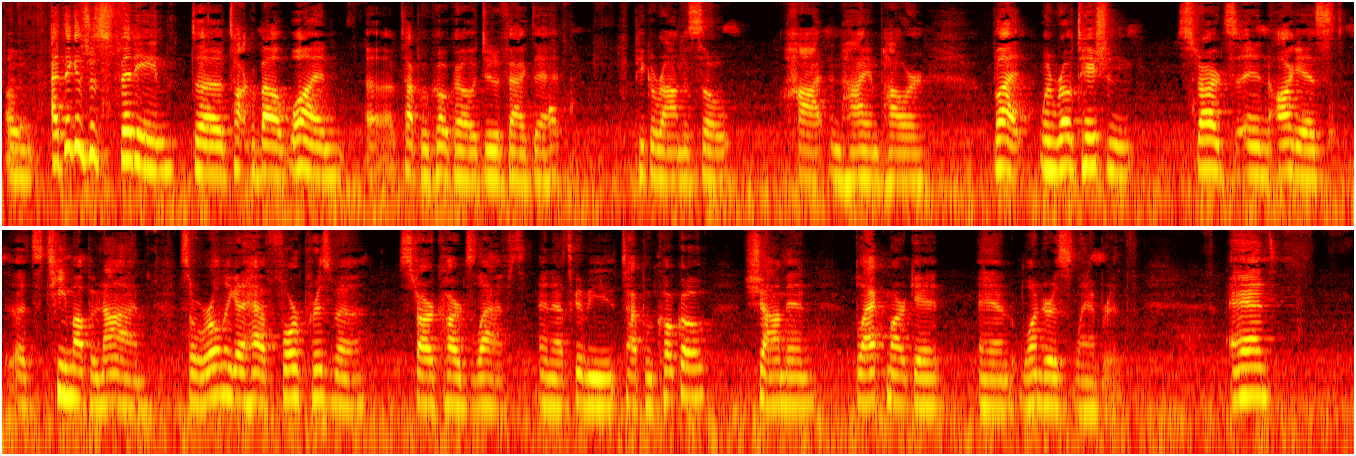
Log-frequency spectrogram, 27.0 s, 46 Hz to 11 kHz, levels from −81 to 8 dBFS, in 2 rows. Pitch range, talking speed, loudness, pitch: 140-170 Hz, 140 wpm, -19 LUFS, 150 Hz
